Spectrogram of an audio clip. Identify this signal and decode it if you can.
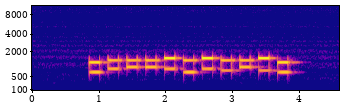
DTMF, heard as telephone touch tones, dialled by machine, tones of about 160 ms, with room echo. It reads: 18009295061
